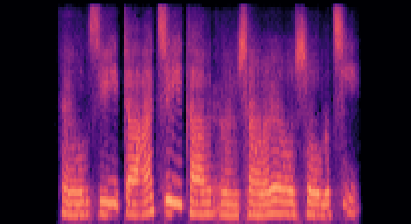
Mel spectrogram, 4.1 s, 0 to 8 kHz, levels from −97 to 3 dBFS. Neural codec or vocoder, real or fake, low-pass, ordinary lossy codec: codec, 16 kHz, 0.5 kbps, FreqCodec, smaller model; fake; 7.2 kHz; MP3, 64 kbps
